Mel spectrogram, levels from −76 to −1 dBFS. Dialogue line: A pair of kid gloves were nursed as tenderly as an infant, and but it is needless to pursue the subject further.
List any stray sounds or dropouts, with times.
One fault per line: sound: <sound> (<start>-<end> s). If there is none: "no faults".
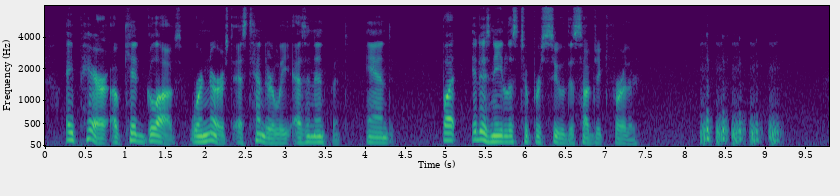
sound: laugh (8.2-9.2 s)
